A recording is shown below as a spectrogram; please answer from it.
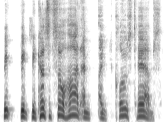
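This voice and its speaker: A man's voice: on the high side, lively intonation, unhurried, husky, dry recording. Casual man on a stream, dry sound. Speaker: panelist and streamer. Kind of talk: casual chat.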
